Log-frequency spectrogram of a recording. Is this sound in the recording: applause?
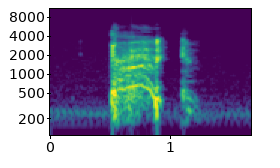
no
